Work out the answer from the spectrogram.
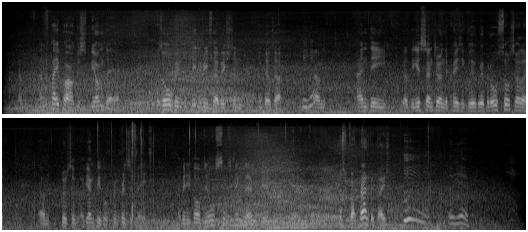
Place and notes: Efford Walk Two: Refurbished playpark - Refurbished playpark
Plymouth, UK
